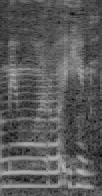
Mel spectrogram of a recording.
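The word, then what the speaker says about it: مِنْ وَرَائِهِمْ: Ini dibacanya adalah kita meleburkan nun mati sama wawunya kan, jadi kayak dilebur, nunnya tuh dilebur ke wawu jadi miu. Nah ini ada gunnahnya, gunnah itu berarti dua ketukan, miu waroihim gitu, bukan miwaro, bukan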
